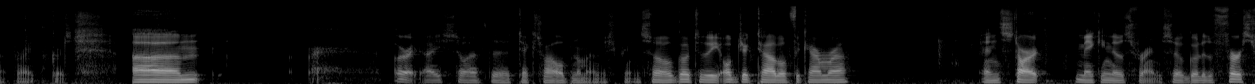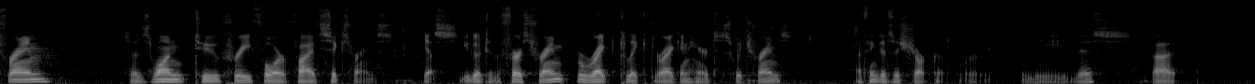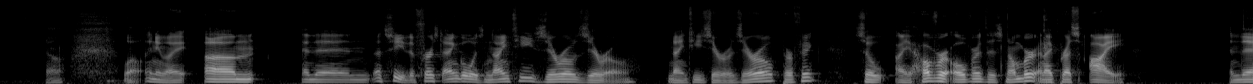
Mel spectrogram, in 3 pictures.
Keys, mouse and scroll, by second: 0.0 click, 0.3 ctrl+s, 0.6-1.0 middle drag, 1.0 click, 8.2-9.5 middle drag, 9.5-11.1 drag, 9.7 Return, 10.5 ctrl+s, 11.1-15.6 right drag, 16.6 ctrl+s, 17.9-20.6 right drag, 20.0 ctrl+s, 20.6-22.0 middle drag, 21.5 ctrl+s, 22.1-23.2 middle drag, 24.0-25.7 drag, 26.2 ctrl+s, 26.7-35.6 middle drag.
